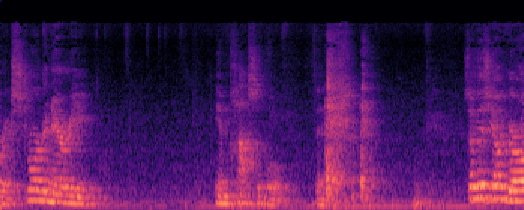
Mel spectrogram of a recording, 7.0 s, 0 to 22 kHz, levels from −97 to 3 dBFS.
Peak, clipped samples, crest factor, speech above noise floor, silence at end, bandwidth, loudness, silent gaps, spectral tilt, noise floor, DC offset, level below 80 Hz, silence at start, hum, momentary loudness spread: -10 dBFS; under 0.1%; 18 dB; 29 dB; 0 s; 14 kHz; -27 LUFS; none; -7.5 dB/octave; -54 dBFS; under 0.1%; -52 dBFS; 0 s; none; 24 LU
